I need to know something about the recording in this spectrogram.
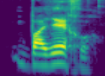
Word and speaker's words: Vallejo: Or Vallejo, is that how's that pronunciation for a start? Yeah, it's Vallejo.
